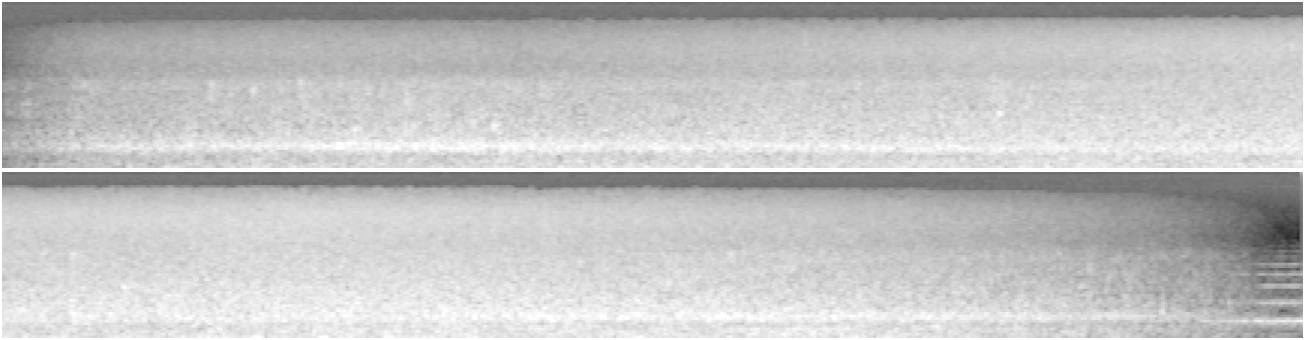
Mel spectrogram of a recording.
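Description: Wind rushing steadily through tall conifers, fading in at the start, with a low rumble underneath.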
